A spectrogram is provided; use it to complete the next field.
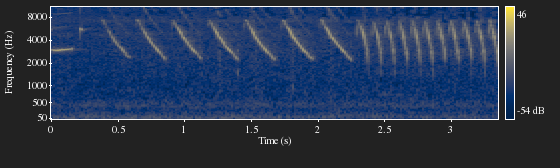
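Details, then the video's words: Canary singing: a series of clear whistled notes sweeping steeply downward, about six in a row, then a fast buzzy trill of rapidly repeated high notes. "Get Ready To Be Amazed By The Incredible Sound Of This Special Canary"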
